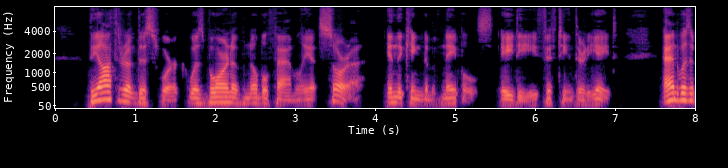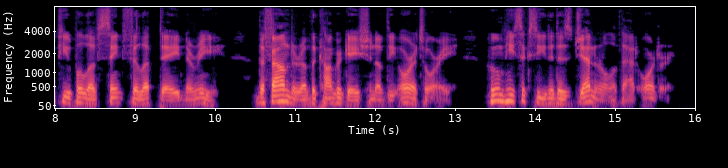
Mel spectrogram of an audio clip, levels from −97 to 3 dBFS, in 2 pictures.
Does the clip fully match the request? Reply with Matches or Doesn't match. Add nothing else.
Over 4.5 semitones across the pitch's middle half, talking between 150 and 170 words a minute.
Matches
